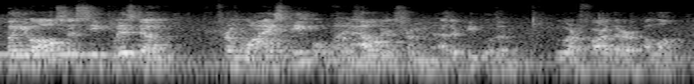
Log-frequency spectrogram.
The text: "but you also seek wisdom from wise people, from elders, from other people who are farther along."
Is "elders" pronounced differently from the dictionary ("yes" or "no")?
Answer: no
